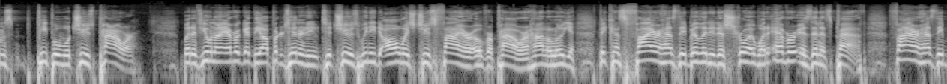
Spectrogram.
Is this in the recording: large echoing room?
yes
